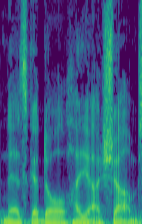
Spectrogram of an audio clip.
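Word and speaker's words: nez gadol hayasham (נס גדול היה שם): So the dreidel, this letter here, the nun, stands for the Hebrew word nez, which actually was the way we pronounce it, nez gadol hayasham.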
